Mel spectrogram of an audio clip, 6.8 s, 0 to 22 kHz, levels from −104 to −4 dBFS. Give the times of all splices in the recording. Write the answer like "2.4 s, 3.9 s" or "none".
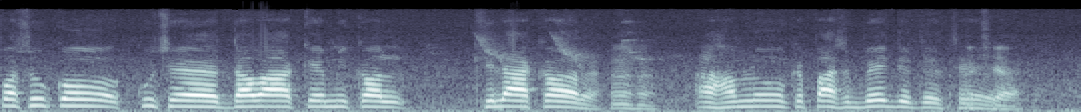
none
